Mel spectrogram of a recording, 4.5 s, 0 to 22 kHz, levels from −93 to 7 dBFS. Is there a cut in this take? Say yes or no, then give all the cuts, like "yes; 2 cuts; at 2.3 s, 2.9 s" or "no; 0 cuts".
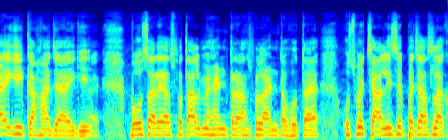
yes; 1 cut; at 1.1 s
